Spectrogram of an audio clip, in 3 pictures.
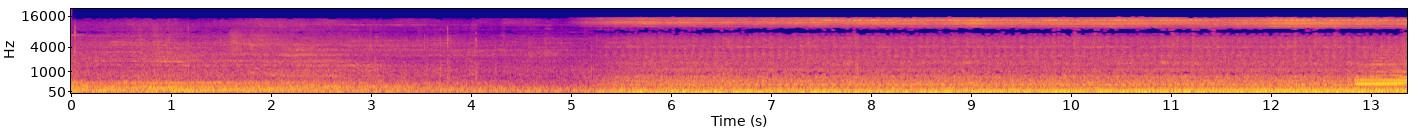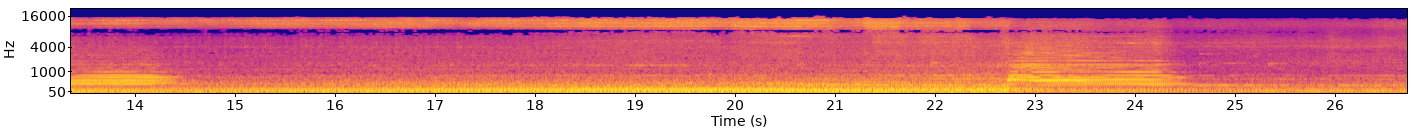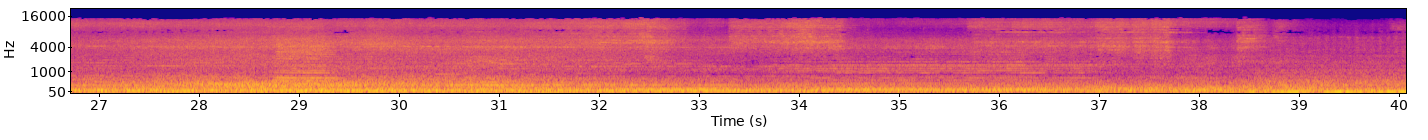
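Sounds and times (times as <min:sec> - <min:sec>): diesel locomotives rumbling: 0:00.0 - 0:40.0
locomotive air horn blasts: 0:12.8 - 0:14.6, 0:22.1 - 0:24.7, 0:28.7 - 0:29.5.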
